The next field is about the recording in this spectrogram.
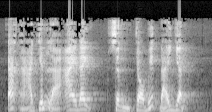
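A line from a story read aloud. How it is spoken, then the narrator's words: Disappointed, stern question. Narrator (Vietnamese): Chí Tôn thất vọng nghiêm nghị hỏi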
